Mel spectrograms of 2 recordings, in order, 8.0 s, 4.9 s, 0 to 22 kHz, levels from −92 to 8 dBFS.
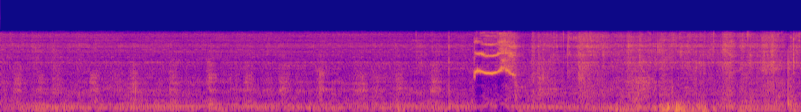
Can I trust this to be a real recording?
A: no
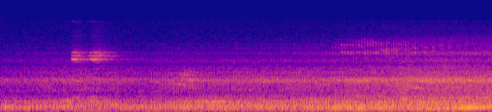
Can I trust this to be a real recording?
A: yes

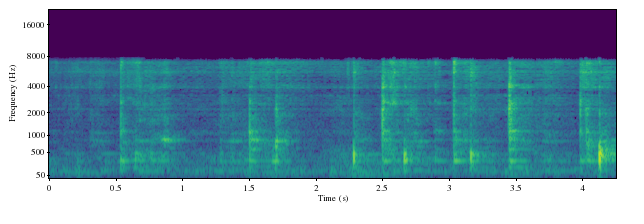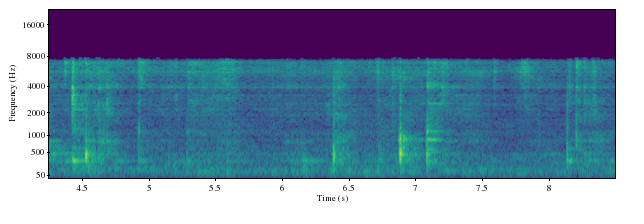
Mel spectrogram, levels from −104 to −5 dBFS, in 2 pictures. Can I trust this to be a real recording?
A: no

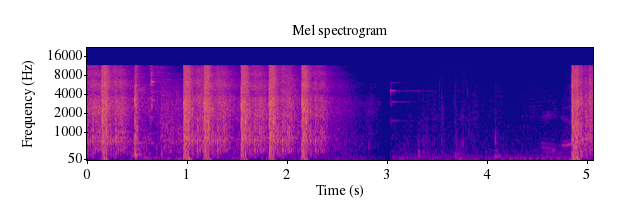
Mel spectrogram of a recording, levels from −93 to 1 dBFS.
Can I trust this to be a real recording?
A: yes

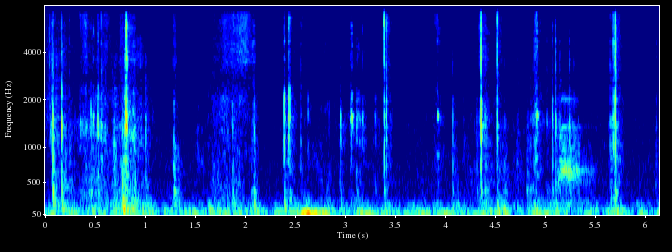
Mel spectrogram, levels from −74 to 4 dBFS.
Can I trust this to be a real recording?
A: yes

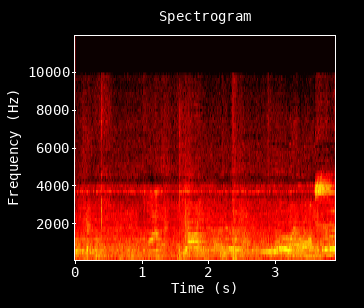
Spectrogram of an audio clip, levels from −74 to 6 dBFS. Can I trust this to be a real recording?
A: no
